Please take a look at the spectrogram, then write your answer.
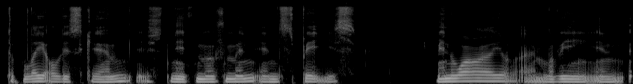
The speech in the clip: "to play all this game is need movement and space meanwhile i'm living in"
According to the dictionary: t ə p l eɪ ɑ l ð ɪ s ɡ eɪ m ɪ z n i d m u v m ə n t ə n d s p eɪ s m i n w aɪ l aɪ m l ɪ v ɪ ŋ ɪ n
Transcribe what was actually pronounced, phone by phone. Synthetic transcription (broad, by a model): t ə p l eɪ ɑ l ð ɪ s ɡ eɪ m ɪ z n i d m u v m ə n t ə n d s p eɪ s m i n w aɪ l aɪ m l ɪ v ɪ ŋ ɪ n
